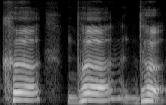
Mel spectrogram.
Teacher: ख भ ध यांच्यामध्ये ह चा उच्चार आहे आणि हवा बाहेर सोडली जाते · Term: महाप्राण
